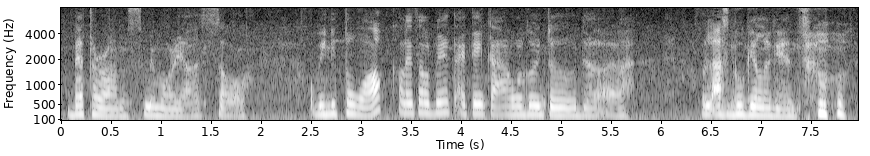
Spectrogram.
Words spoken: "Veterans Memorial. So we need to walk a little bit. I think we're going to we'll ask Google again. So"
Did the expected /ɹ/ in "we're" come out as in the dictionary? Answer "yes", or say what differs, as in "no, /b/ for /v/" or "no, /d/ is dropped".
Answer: no, /l/ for /ɹ/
